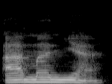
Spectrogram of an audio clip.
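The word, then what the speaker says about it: amanhã: you go and the the stress is gonna be on this last uh syllable so amanya amen yeah and then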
